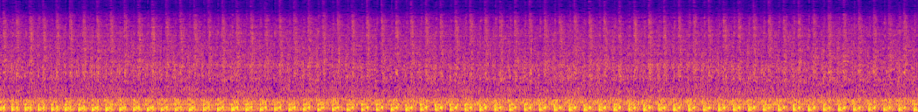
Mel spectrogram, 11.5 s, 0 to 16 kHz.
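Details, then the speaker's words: John Deere A running on one cylinder because the #2 spark plug wire broke inside the magneto cap, leaving no spark on the right side. It makes a slow, lopsided chuff-chuff beat near 160 a minute with a missing power pulse. "see if i can get her started up here and you can hear how she sounds on one cylinder"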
